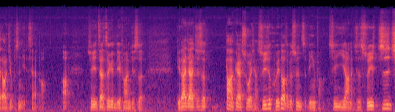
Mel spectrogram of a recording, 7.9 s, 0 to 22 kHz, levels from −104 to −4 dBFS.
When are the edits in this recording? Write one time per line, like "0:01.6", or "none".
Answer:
0:01.6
